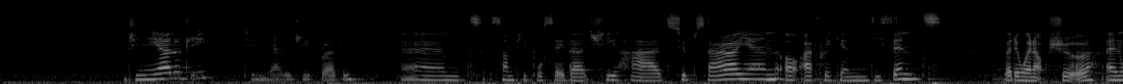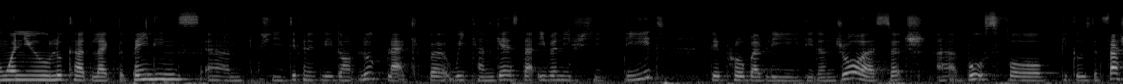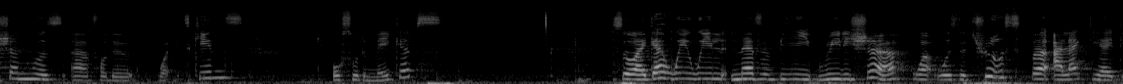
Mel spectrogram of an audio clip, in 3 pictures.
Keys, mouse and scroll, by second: 13.6 KP_1, 16.2 z, 18.8 KP_1, 19.6 z, 20.0 c, 21.5 z, 23.5 KP_1, 24.1 g, 25.9 g, 26.9 r.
